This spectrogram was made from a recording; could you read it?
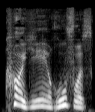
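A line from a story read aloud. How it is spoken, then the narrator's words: Girl giggling. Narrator (German): kicherte das Mädchen mit der Pauke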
